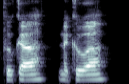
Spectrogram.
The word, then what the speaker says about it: Puka Nacua: And the Rams, you know, Puka Nacua.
